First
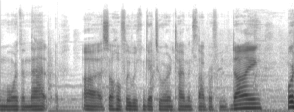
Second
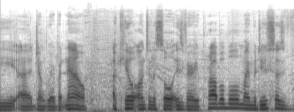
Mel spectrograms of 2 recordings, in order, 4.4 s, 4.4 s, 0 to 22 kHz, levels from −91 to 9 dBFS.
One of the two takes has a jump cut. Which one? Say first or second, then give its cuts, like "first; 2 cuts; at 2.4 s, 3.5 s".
first; 1 cut; at 1.0 s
